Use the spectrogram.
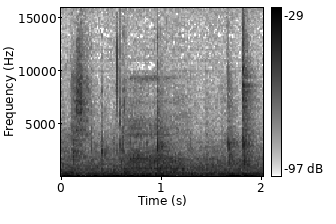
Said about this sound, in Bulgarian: Клавиатура.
